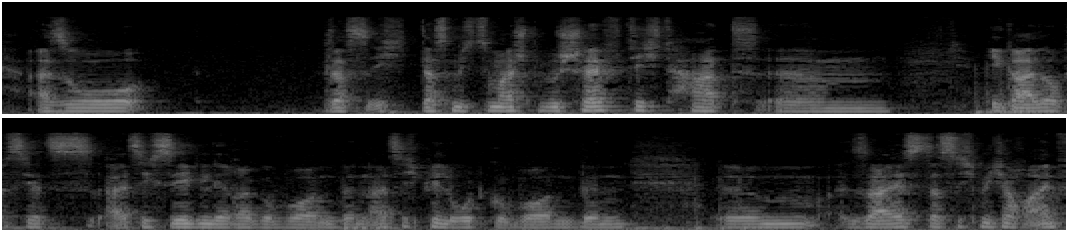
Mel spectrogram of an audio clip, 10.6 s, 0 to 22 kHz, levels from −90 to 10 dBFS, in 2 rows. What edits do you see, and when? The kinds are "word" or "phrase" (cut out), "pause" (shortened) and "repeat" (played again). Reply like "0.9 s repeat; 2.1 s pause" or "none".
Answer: none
